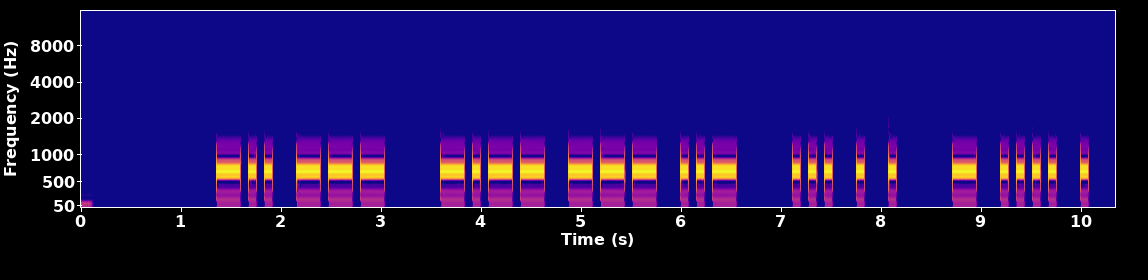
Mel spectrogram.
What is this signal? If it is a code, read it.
Morse code, heard as a keyed tone, about 15 wpm, 700 Hz. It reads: DO YOU SEE THE
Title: Sentences from Top 1000 Words - Review Part 4 - 15wpm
